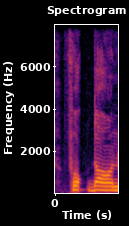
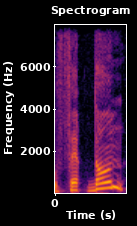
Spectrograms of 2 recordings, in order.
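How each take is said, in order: First: فقدان said foqdān, short o after f; فقدان as foq-dān, rounded first vowel; foqdan with o. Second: فقدان said feqdān, short e after f; فقدان as feq-dān, front first vowel; feqdan with e. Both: Shown as a demonstration. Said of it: "به هر دو صورت فقدان و فقدان درست است".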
